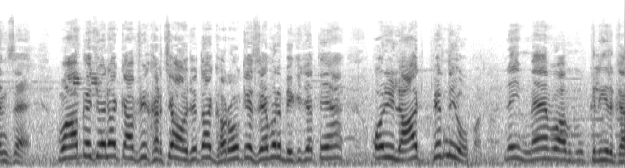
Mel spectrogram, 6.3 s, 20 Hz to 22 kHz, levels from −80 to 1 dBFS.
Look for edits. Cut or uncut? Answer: uncut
